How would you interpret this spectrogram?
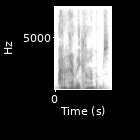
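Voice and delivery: hushed, breathy whispered realization; panicked whisper. Retold or imitated. Realizing mid-hookup he has no condoms, whispering. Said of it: "I'm like".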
